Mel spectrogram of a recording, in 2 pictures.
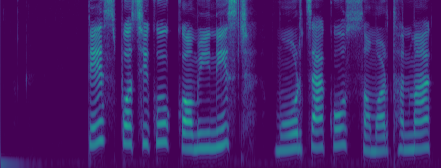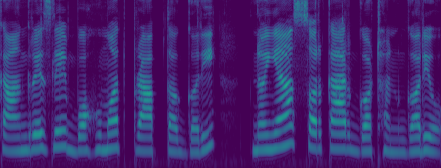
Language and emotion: Nepali, neutral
